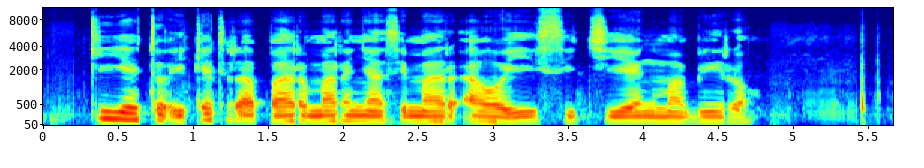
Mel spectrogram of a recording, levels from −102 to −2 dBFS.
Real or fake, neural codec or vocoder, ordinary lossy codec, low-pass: real; none; none; none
